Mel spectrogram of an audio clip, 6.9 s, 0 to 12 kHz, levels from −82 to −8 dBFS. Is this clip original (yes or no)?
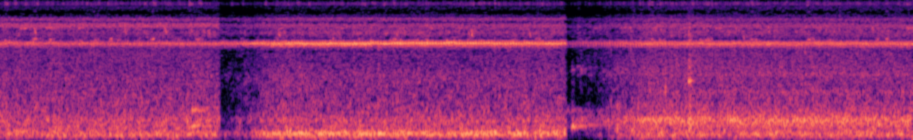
yes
